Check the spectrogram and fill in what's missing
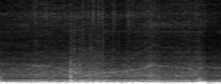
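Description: A Harley-Davidson V-Rod Night Rod Special motorcycle on a test ride, its engine a loud, steady, close droning rumble with only slight variation throughout and no pauses.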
